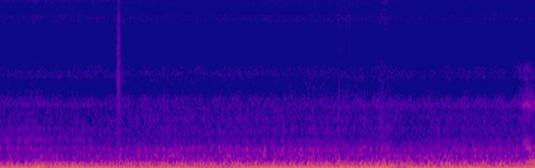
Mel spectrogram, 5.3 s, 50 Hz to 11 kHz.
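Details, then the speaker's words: 2008 Ford F450, 6.4 Power Stroke diesel, intermittent crank-no-start and no throttle response; fuel filters replaced: deep idle rumble with level sags every few seconds, no throttle input; idle stumble, worse cold but also hot, wiggling wires doesn't affect it, cause unknown. "touching the accelerator that's just doing that on its own okay this is all on its own if you can hear that it's worse when it gets it's cold but it also will do it when it's hot"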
